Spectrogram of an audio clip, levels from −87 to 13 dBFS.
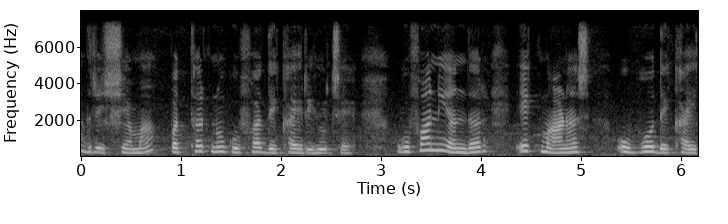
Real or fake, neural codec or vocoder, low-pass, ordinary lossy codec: real; none; 7.2 kHz; none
